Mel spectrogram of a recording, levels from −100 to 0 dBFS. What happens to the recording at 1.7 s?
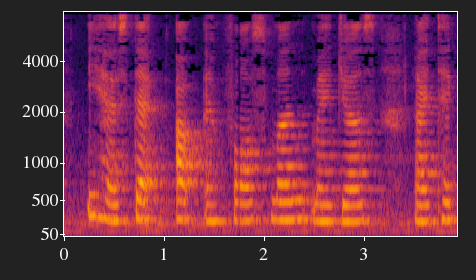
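At 1.73 s the speech drops out in an AAC frame loss with muting, leaving a gap that runs to about 1.78 s. The decoder had nothing for that stretch and zeroed its spectrum. The overlapping transform windows then faded the level down into the hole and back up out of it. The result is a brief dip in the sound. Its roughly 30 ms core fits a single lost frame.

The same moment also carries the grain heard throughout the clip. The audio is rough, with noise filling the gaps between pitch harmonics and a thin, somewhat synthetic top band. That pattern points to low-delay AAC compression, likely AAC-ELD at around 32 kbps. Its short analysis frames separate harmonics poorly, and at that bitrate too few bits remain to code the fine spectral detail cleanly, so the damage is plainly audible.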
